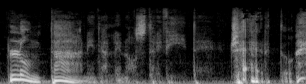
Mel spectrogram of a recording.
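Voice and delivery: slow, whispered sarcastic aside; ironic whisper. Acted. Comedian mocking public indifference, whispered sarcastic aside. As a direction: murmur it as a sly confidence.

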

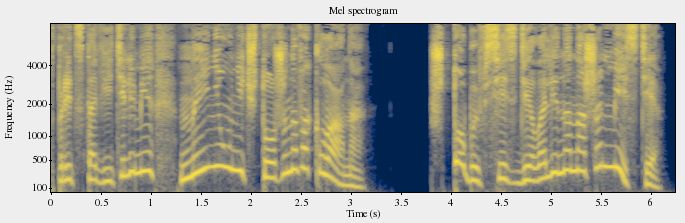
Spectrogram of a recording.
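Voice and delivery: a bright, sly countess laying out a ruse; scheming countess voice. A narrator's reading. (хитрая графиня, оживлённо)

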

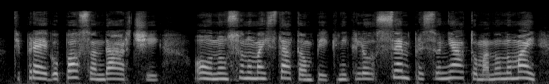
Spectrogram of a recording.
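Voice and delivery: Anna begging Marilla for the picnic; eager pleading. A narrator's reading. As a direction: plead with longing.

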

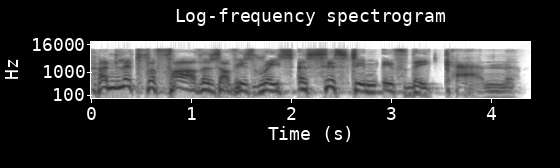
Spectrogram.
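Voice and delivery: cold mocking knight; stern knight. Baron taunting his captive, cold mockery. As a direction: sneer down at the captive.

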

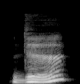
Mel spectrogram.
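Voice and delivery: mildly ironic, questioning; a touch of sceptical irony. A narrator's reading. Anton doubts his partner's claim, lightly ironic. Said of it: "с иронией спросил я".

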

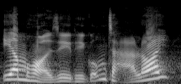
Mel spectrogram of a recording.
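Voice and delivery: high, loud chattering account; booming gossip. Acted. Neighbour loudly telling villagers how she found him, high and loud. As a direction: tell it to the whole crowd at full volume. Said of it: "Bà ấy oang oang nói".

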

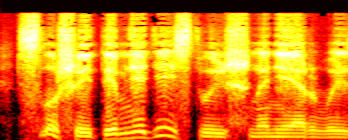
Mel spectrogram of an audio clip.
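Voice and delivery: ordinary delivery

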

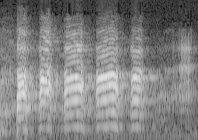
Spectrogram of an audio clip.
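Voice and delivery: high, loud burst of laughter; mock fit of laughter; acted-out laugh. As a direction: laugh out as if cracking up. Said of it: "schoten we daar van de weeromstuit van in de lach".

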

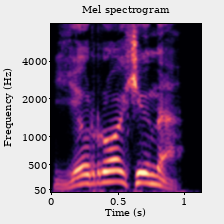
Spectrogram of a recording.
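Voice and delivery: a commander's warning bark; sharp rebuke. A narrator's reading. The commander cuts off his nosy scout with a sharp call. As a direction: cut her off by name, slow and firm. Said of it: "оборвал Марков".

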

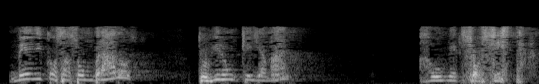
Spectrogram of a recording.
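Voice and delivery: low, measured headline read; newspaper reading. Real, not acted. Preacher reads the headline to the congregation, measured reading. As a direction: read it out deliberately, phrase by phrase.

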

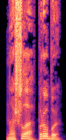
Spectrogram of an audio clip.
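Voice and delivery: loud, high, excited bursts; excited exclamation, pitch leaping; exclaiming. A narrator's reading. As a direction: call it out on a sudden find. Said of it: "воскликнула Лия".

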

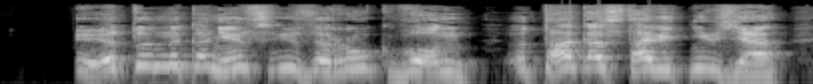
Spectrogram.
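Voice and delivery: high, emphatic outburst; indignant shouted command; outraged yell. A narrator's reading. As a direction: raise your voice in outrage. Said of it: "заорал во всё горло муж".

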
